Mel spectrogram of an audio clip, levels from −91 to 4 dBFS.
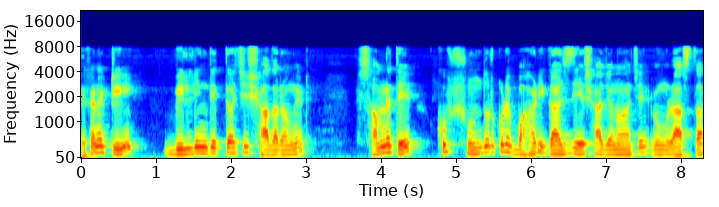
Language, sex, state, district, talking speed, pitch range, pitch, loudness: Bengali, male, West Bengal, Purulia, 135 wpm, 130-160 Hz, 140 Hz, -17 LUFS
